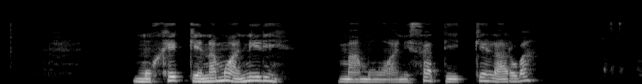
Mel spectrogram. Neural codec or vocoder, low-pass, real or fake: none; 7.2 kHz; real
